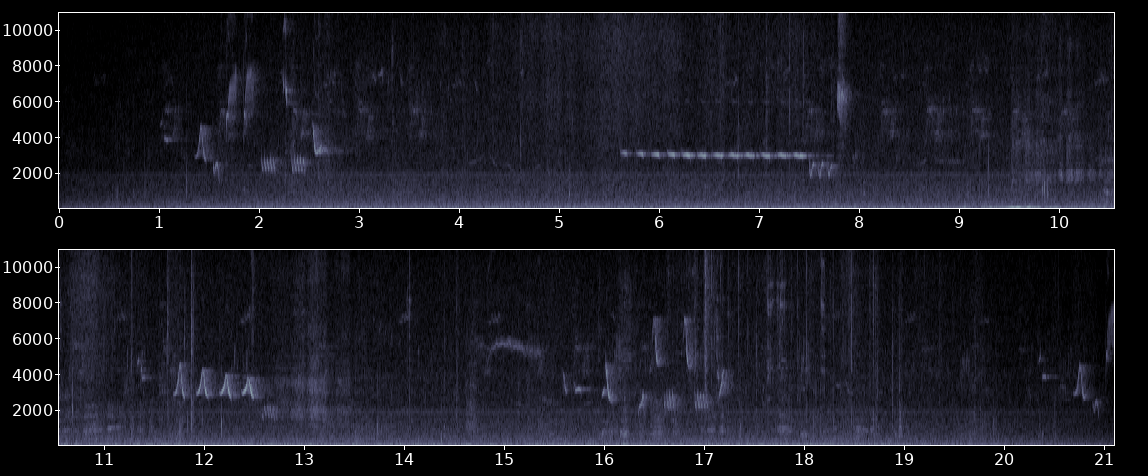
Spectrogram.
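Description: Birds chirping and calling, with one rapid trill of repeated high notes lasting about two seconds, over a steady low hum. The sound fades in at the start and fades out near the end.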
